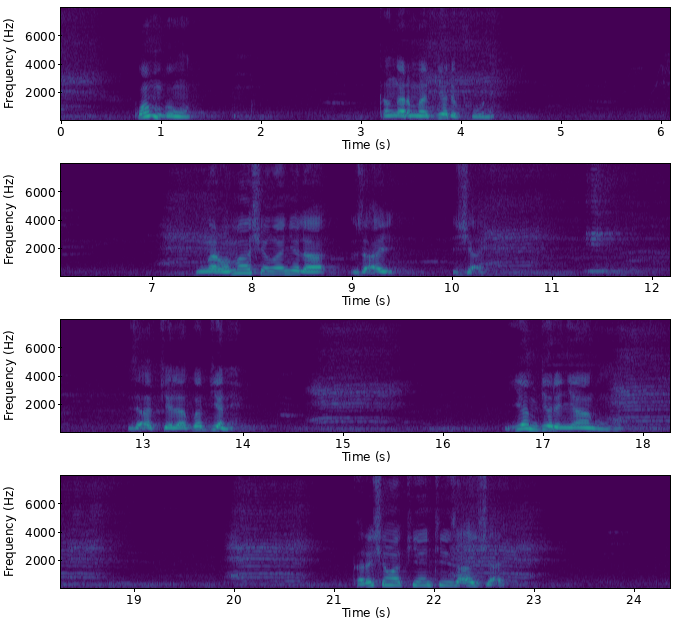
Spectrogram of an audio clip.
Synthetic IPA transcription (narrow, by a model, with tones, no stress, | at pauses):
ko˦m˦bʊ˨ŋ˨ | ka˨ŋa˨ɾɨ˨ma˨bɛ˦dɨ˨puː˨nɨ˨ | ŋa˨ɾɨ˨ma˨maː˦ʃɛ˦ŋa˦ɲɛ˦la˨za˦ʔ | ʒɛ˨ʔɪ˨ | za˨ʔpi˨ɛ˨la˨ɡ͡ba˦bi˦ɛ˦nɨ˨ | jɛ˦m̩˨bɛ˦ɾɨ˨ɲaː˦ŋɡʊ˨ŋ˨ɨ˨ | ka˨dɨ˦ʃɛ˦ŋa˦pi˦ɛ˦n̩˦ti˦za˦ʔʒɛ˨ʔɪ˨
